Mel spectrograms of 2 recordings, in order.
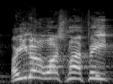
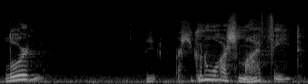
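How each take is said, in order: First: Loud, sharp accusing question; loud accusing Peter; accusative. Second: Soft, humble wondering question; soft humble Peter asking; humbly inquisitive. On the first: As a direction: demand it like an accusation. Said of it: "in an accusative way". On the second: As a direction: ask it humbly, almost hushed. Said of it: "in an inquisitive way, humbly". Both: Retold or imitated.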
